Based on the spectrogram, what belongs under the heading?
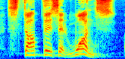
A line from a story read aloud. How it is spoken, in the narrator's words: I shouted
